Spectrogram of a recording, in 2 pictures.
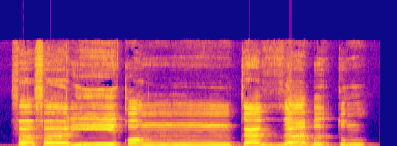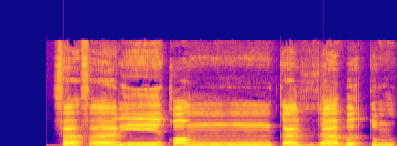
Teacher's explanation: Jadi ketika tanwin bertemu ka, ketika sebut huruf tanwin kita sudah merasakan huruf ka. Ka ini letaknya di pangkal lidah ya. Jadi kita baca fa fariqan kadzabtum. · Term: ikhfa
